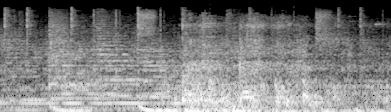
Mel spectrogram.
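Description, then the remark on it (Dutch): Glass smashes loudly, two heavy low thuds followed by a burst of crashing and scattered tinkling shards that keep clattering for about a second. “glas, hè?”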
